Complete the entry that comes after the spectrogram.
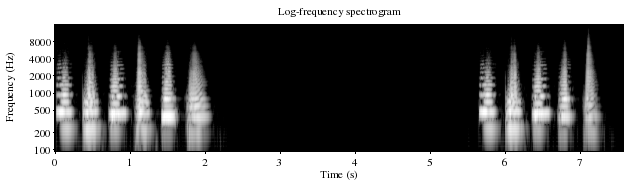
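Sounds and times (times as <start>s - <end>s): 
brass in G minor: 0.0s - 2.2s, 5.7s - 7.5s.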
